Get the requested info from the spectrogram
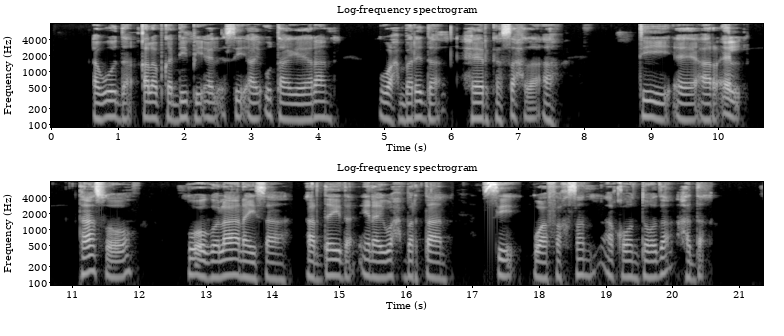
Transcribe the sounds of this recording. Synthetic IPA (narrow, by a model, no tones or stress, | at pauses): ʔɐwɔːd̪ɐ̰qɑlɐbkʰɐɖiːpʰiːɛlsɪʔɛjʔʊt̪ʰaːɣɛːɾaːn | wɑħbɐɾɪðɐħɛːrkʰɐsɑħd̪ɐ̰ʔɐh | t̪ʰi | ɛrɛ̰l | t̪ʰaːsɔː | ʊʔɔɣɔlaːnɛjsa | ɐrd̪ɛjðɐ̰ɪnɛjwɑħbɐrt̪ʰaːn | sɪ | wɑːfɐqsɐnɑqɔːnt̪ʰɔːðɐhɐd̪ɐ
